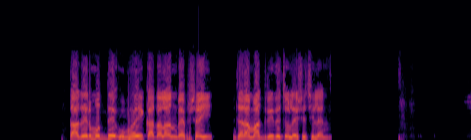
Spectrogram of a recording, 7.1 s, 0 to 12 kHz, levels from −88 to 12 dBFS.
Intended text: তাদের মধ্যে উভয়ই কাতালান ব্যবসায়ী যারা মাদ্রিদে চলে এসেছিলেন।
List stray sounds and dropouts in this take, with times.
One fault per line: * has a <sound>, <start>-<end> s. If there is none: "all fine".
all fine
